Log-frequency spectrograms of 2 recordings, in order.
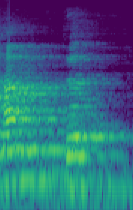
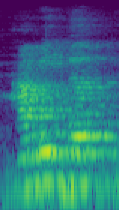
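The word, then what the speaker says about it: حمد: Yang berikutnya walillahil hamdu dibaca walillahil hamd. Hamd boten dinakel hamd, boten hamd atau hamid. Kalau dihamid kan dinakalkan, dipindah harokatnya.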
